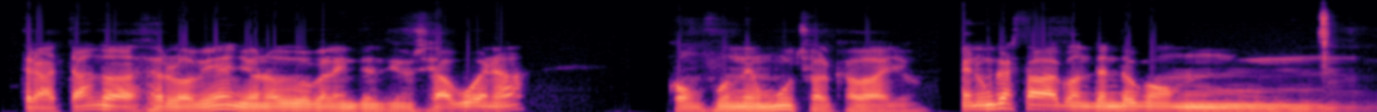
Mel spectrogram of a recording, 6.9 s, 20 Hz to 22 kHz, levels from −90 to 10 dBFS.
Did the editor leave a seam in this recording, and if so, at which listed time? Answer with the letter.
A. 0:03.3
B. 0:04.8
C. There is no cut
B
